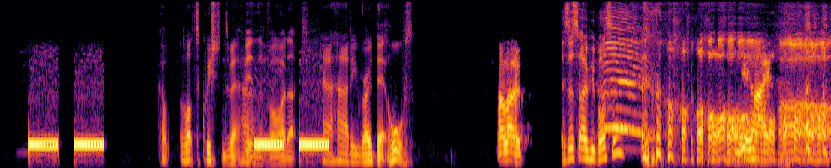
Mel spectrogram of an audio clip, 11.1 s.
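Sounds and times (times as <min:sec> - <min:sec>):
ringback tones of an outgoing phone call: 0:00.4 - 0:01.4, 0:03.4 - 0:04.4
speech: 0:02.1 - 0:05.6, 0:06.6 - 0:11.0
laughter: 0:08.0 - 0:11.0.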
